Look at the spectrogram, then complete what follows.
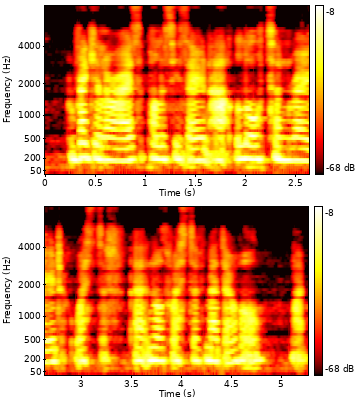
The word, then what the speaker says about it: Laughton: It's at Lawton, spelled Laughton Road. That might not be how you say it.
